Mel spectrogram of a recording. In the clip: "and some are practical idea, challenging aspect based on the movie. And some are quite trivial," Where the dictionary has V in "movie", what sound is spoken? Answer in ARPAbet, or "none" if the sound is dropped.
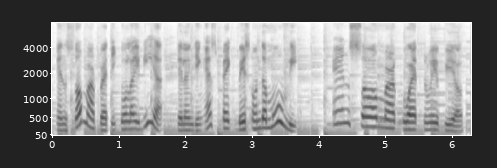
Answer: V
